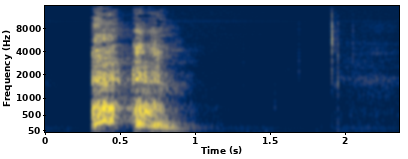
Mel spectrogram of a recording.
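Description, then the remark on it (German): A person clears their throat in two quick, rough bursts, followed by a brief faint breath or small noise after a pause. “Und jetzt muss ich mich einmal kurz räuspern.”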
